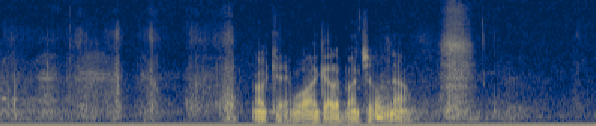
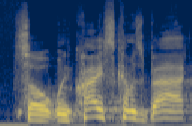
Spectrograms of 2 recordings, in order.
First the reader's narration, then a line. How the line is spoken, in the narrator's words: he shouts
